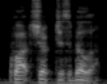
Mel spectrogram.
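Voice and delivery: ordinary delivery, nothing marked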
